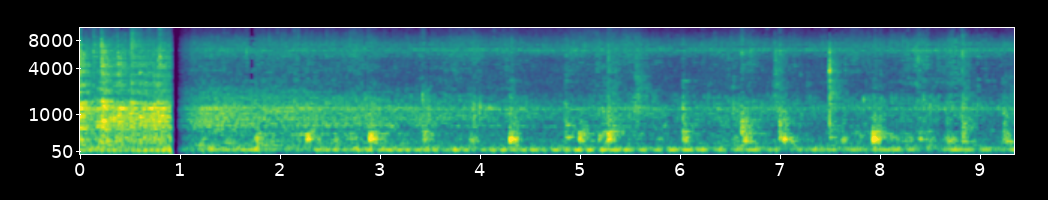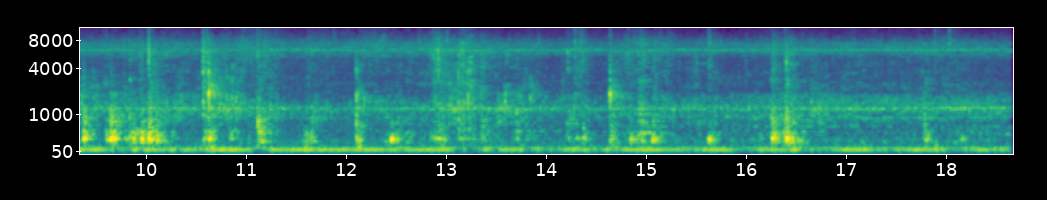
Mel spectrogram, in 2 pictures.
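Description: Food sizzles and simmers in a pan.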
